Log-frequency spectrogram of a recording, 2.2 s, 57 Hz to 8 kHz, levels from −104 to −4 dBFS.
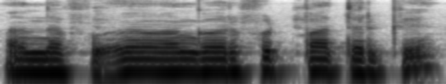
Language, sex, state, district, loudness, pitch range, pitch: Tamil, male, Tamil Nadu, Nilgiris, -12 LUFS, 115-125 Hz, 120 Hz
